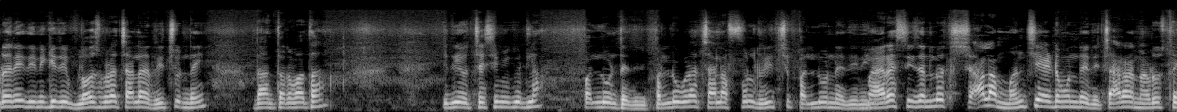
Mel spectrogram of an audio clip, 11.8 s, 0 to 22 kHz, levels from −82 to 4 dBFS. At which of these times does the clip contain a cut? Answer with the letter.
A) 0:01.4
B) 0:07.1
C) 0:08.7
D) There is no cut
C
